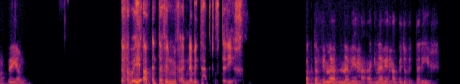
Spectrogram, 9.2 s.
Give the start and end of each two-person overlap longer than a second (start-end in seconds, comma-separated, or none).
none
